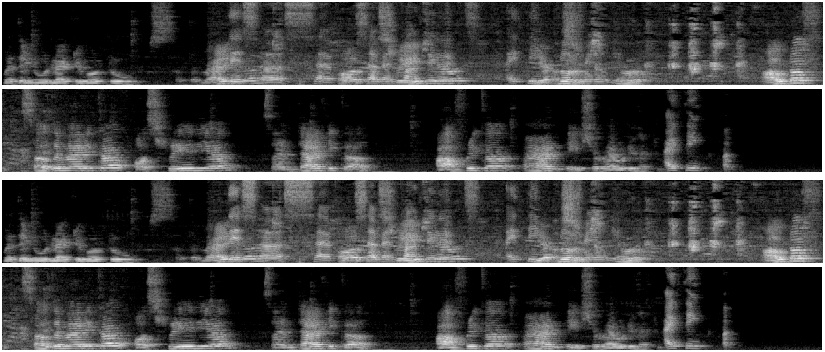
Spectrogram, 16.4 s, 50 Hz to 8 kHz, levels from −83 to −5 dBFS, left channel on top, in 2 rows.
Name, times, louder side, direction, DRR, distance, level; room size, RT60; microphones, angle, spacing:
voice 1, 0.0-2.6 3.4-4.7 5.3-6.5 7.6-10.6 10.9-11.9 12.5-14.7, right 1 dB, ahead, 0.6 m, -24 dB
sound 1, 2.0-9.5, right 1 dB, 20° right, 1.3 m, -37 dB
voice 2, 2.2-4.7 5.0-6.2 14.8-15.5, right 2 dB, 80° right, 0.8 m, -29 dB
2.6 x 2.2 x 2.8 m
head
